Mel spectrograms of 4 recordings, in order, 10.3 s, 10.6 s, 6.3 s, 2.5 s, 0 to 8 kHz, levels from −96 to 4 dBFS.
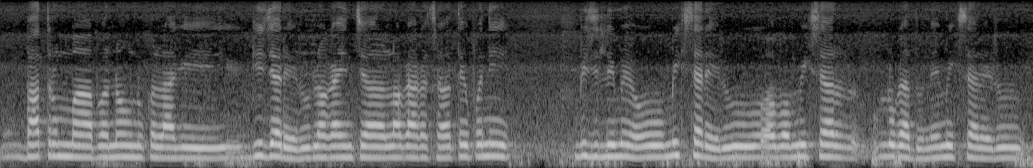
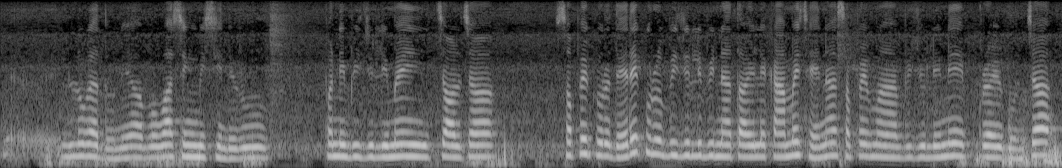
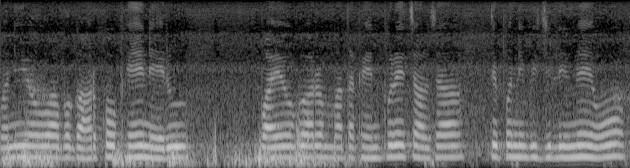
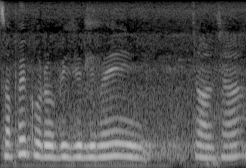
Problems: background sounds at intervals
